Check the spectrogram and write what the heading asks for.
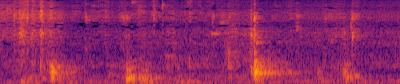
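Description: Cut potato fries deep-frying in hot oil in a wok, a steady sizzle, with several short plops and splashes as handfuls of raw fries are dropped into the oil.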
